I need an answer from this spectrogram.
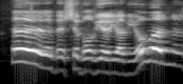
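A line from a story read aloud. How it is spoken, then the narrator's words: Exclaimed. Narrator (French): s'écria Robert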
